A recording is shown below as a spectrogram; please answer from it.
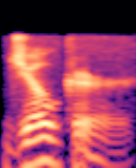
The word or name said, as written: joker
